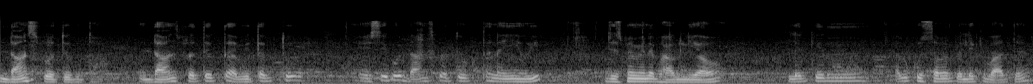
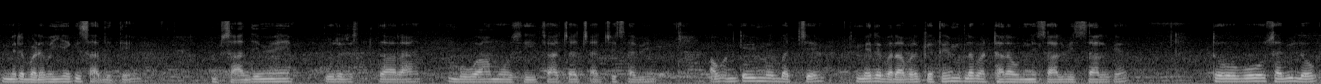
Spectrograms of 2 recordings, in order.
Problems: constant background noise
